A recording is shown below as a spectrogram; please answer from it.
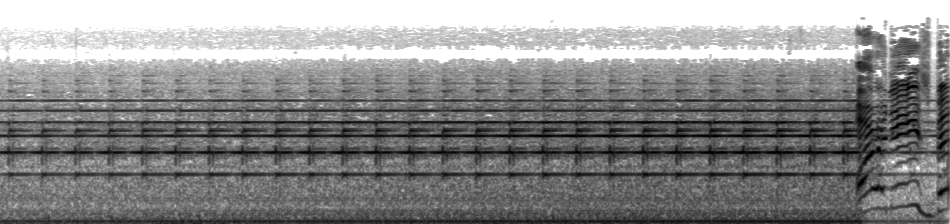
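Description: A freight train stands across Ninth Street in Rochelle, Illinois, while the crossing bells ring on and on in a steady, loud, evenly spaced pattern. A low engine rumble runs underneath, and a voice cuts in near the end.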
